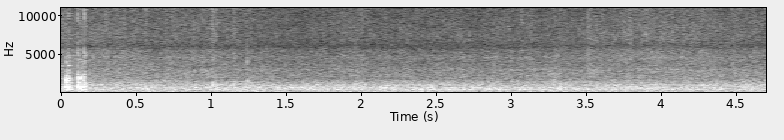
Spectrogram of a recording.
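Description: Wind buffeting the microphone: a steady rushing noise, with a short sharp knock right at the start and a faint tick about a second in.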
